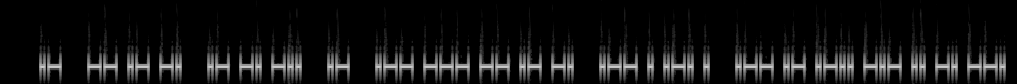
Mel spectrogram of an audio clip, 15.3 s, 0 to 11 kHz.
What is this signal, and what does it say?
Morse code, heard as a keyed tone, about 19 wpm, 700 Hz. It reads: A MAN AND A WOMAN WERE WALKING
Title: Sentences with 5-Word Phrases - 20wpm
